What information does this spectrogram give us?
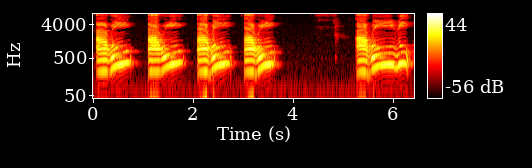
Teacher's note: مجھے جب ہم پڑھے تو سننے والے کو سمجھ میں آ جائے کہ پہلے ہم حمزہ نکال رہے ہیں اور دوسری بار جو نکال رہے ہیں عین کو واو سے ملاتے ہوئے نکال رہے ہیں، تو حمزہ کی آواز الگ کلیئر سمجھ میں آنی چاہیے اور جو عین ہے اس کی آواز صاف طور پر الگ سمجھ میں آنی چاہیے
